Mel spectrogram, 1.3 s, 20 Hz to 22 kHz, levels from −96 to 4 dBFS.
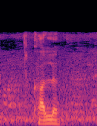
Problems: constant background noise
